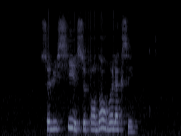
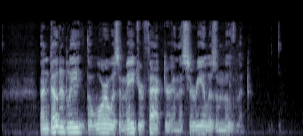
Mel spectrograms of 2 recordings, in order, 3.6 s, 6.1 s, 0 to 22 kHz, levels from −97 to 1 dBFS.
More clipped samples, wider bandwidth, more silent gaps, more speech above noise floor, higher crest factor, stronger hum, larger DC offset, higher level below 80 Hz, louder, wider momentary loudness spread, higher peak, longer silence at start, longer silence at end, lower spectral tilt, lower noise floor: neither; first, 16 kHz vs 11.5 kHz; neither; second, 36 dB vs 49 dB; about the same, 16 dB vs 20 dB; neither; neither; second, -88 dBFS vs -62 dBFS; second, -52 LUFS vs -23 LUFS; about the same, 12 LU vs 11 LU; second, -38 dBFS vs -4 dBFS; about the same, 0.85 s vs 0.8 s; second, 0.9 s vs 1.1 s; about the same, -4.5 dB/octave vs -5 dB/octave; first, -88 dBFS vs -72 dBFS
